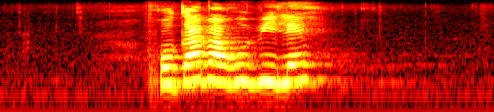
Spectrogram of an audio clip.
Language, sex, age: Northern Sotho, female, 18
